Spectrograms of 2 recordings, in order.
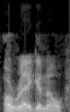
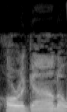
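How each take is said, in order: First: "oregano" as o-REG-ano, stress on the second syllable; American pronunciation. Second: Said in the usual way. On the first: Shown as a demonstration. Co-host gives listeners the American version of oregano, American pronunciation. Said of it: "as the Americans say".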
